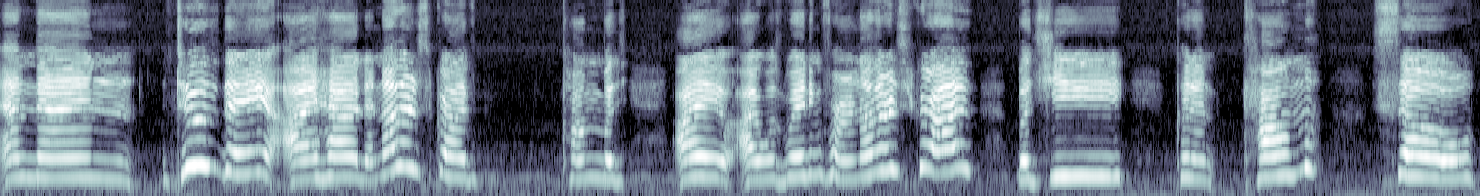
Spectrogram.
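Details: Adult woman living with cerebral palsy; dysarthria (cerebral palsy).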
